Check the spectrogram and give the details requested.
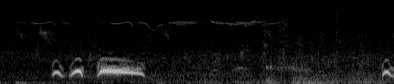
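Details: Dove used as a decoy to draw wild doves down, uttering one deep cooing phrase of two short notes and a longer purring coo, followed by quiet, then a fresh note starting; thin high whistles sound in the background.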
